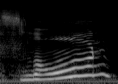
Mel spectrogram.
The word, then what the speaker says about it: flan: You pronounce it like pan in Spanish, like bread.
